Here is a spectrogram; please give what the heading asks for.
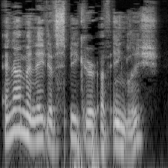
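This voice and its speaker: American man with a subdued, mellow tone. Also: on the high side, expressive, moderate pace. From Wisconsin, USA. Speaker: English reading channel host. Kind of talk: scripted channel introduction.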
